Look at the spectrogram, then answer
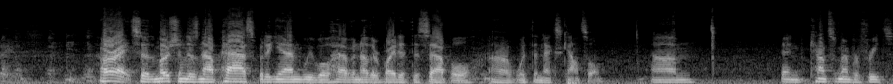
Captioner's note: laughter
